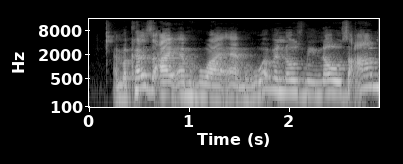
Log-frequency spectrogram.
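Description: A woman speaks with a fairly high pitch. Her intonation is lively. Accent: New York. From New York. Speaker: podcast host. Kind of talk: casual solo podcast monologue. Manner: chatty, laughs often.

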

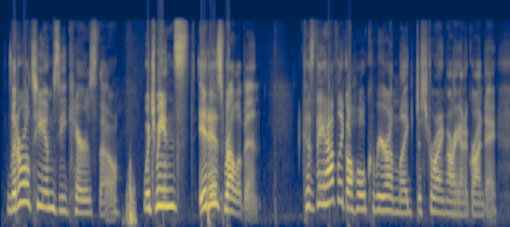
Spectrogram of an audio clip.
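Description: A woman with a fairly high voice speaks at a moderate pace, her pitch swinging very widely. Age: young. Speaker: podcast co-host. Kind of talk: casual chat.

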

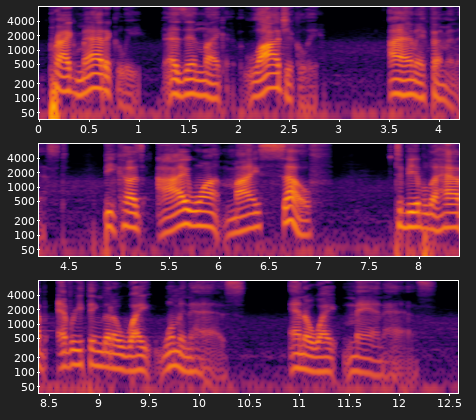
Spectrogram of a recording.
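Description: Lively intonation and vocal fry mark this man's speech, delivered in an American accent. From Wisconsin, US. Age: 20s. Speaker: podcast host and magician. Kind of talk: casual solo monologue, unfiltered. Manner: casual, profane, conversational; soft, relaxed tone.

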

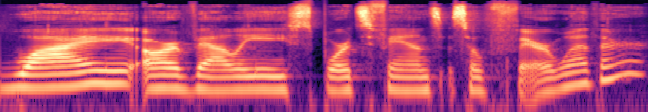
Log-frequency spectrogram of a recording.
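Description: A woman's fairly low-pitched voice, a normal speaking voice, with ordinary pitch variation on a very clean recording against a silent background. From Arizona, Phoenix area (Ahwatukee). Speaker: journalist and podcast host. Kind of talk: casual interview chat. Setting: studio.

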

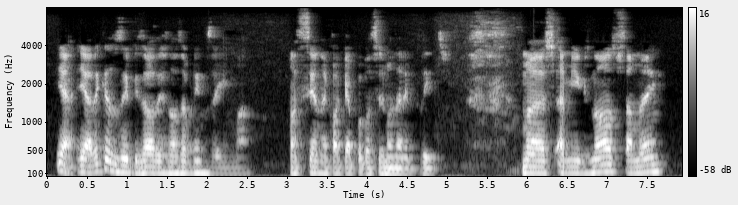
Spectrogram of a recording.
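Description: Amid audible room echo, a man with a fairly low, somewhat breathy voice speaks at a moderate pace. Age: 20s. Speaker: podcast co-host, engineering student. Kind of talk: casual chat.

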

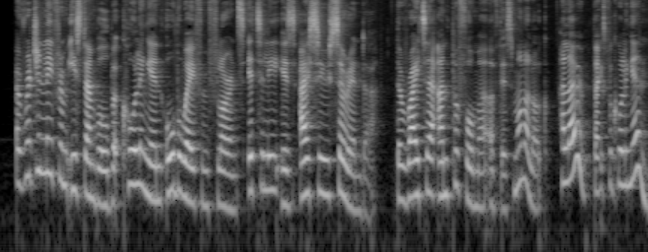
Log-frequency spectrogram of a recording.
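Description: A woman's fairly high voice with very wide pitch swings at a very fast pace, on a very clean recording with a silent background. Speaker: podcast host. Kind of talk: podcast hosting and casual chat.

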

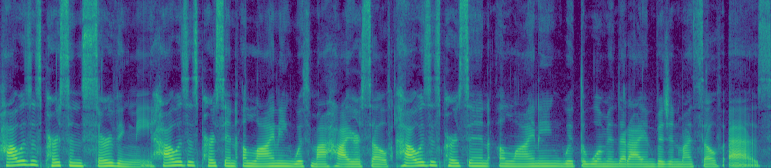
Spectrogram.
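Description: A woman talks in an ordinary speaking voice, fairly low in pitch, with ordinary pitch variation. She keeps a moderate pace with hardly any pauses. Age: 20s. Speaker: podcast host. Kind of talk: casual solo monologue on mental health. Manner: conversational, filler-heavy.

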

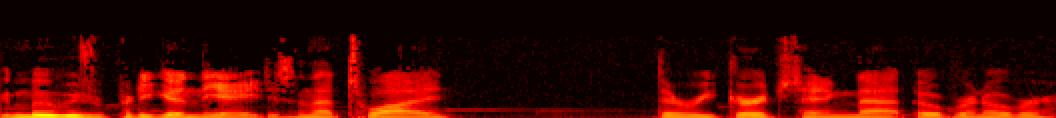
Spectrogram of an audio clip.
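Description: With fairly even intonation and a medium pitch, a man talks while music plays in the background. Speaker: podcast co-host. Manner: jovial, sounds like having a good time.

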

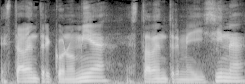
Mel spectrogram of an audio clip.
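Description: With a Mexican accent, a man speaks at a fairly quick pace and uses ordinary pitch variation. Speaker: podcaster. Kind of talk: personal monologue. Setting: outdoors.

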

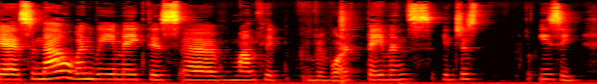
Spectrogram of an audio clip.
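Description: Fairly slow speech from a woman, plus audible room echo. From Russia, Moscow. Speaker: business development executive. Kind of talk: interview.

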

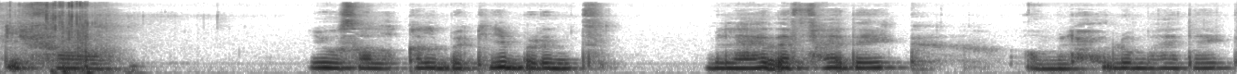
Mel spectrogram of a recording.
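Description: A woman with an Algerian accent, fairly high in pitch, at a fairly slow pace with long, frequent pauses. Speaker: podcaster. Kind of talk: reflective monologue. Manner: halting.

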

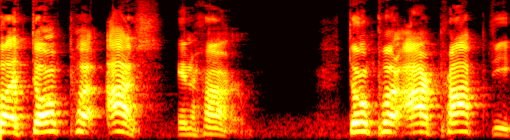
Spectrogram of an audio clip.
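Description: With an American accent, a man delivers a raised, projected voice in a bright, sharp tone at a moderate pace, captured in a very clean recording with a silent background. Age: 20s. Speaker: podcaster. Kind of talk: solo monologue rant. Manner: rambling with frequent fillers.

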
